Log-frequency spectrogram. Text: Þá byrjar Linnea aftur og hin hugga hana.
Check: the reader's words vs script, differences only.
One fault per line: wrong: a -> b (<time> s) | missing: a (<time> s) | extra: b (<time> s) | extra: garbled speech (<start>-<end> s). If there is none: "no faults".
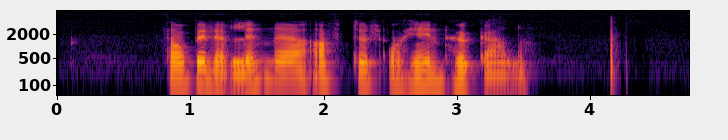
no faults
